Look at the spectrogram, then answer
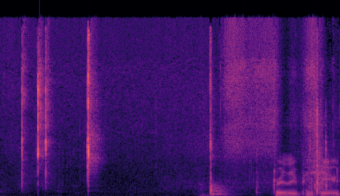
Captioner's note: pen clicking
